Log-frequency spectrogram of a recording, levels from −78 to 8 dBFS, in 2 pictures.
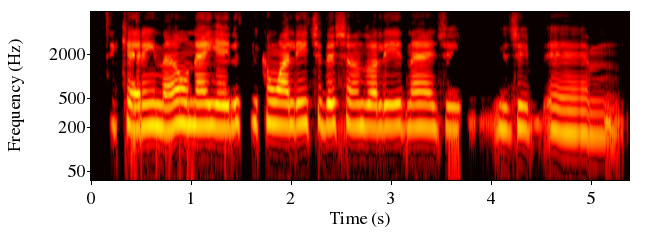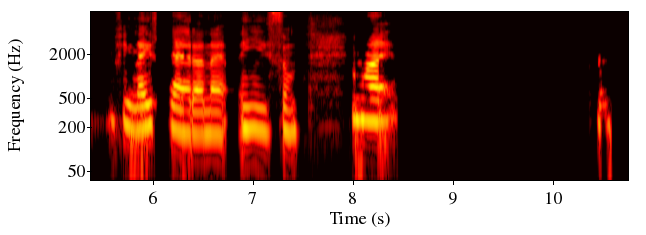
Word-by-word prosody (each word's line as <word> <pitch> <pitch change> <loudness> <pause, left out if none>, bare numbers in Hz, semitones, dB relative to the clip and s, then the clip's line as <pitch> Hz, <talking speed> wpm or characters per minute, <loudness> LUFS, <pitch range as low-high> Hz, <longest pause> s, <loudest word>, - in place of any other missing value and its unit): Se 210 -3 -12
querem 210 0 +3
não, 210 +3 +3
né. 215 -1 +4
E 210 - +2
aí 200 - +4
eles 215 +2 -1
ficam 230 -1 -1
ali 215 +1 +3
te 225 +1 -7
deixando 215 -1 0
ali, 205 +1 0
né, 205 0 0
de 195 -1 -7
de, 200 -5 -7
eh, 170 -4 -4 0.6
enfim, 230 -3 -6
na 195 0 +3
espera 185 -6 +1
né 165 0 -1
isso, 190 -2 -4 0.6
vai 250 0 +4 2.0
Hã. - - -14
210 Hz, 130 wpm, -23 LUFS, 195-220 Hz, 2.0 s, né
